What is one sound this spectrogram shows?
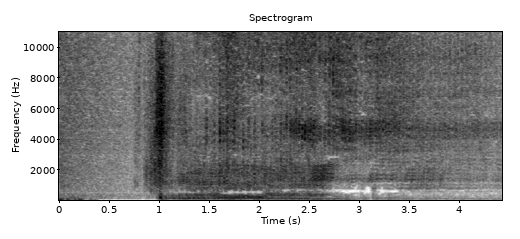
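A large beast growls low and deep.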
